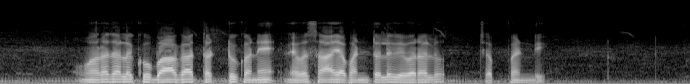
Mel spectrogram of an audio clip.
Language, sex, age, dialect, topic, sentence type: Telugu, male, 18-24, Southern, agriculture, question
